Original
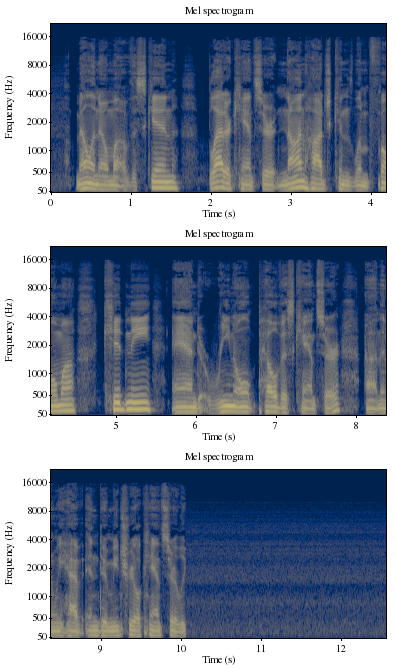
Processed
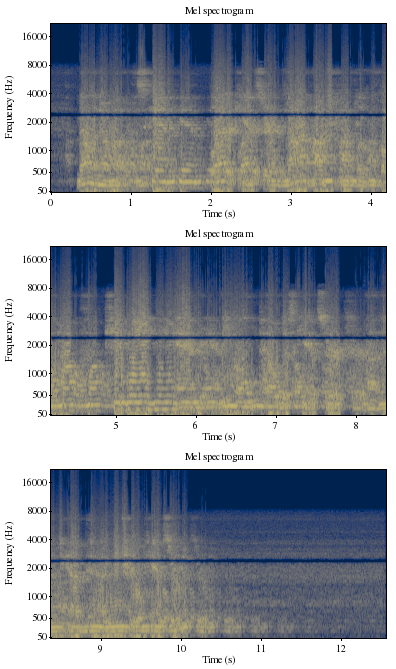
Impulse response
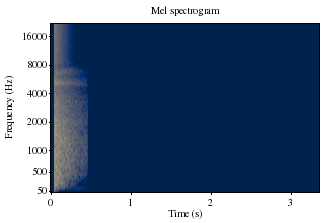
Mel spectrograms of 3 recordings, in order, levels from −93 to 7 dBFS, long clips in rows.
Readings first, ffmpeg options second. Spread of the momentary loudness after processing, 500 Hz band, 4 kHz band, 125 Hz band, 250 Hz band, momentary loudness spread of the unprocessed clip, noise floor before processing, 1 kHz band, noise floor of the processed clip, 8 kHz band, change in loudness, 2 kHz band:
6 LU, +6.0 dB, +7.5 dB, -1.0 dB, +4.5 dB, 8 LU, -58 dBFS, +8.5 dB, -43 dBFS, +5.5 dB, +5.5 dB, +11.0 dB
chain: -filter_complex "[0:a]asplit=2[s0][s1];[s1]adelay=334,lowpass=f=880:p=1,volume=0.631,asplit=2[s2][s3];[s3]adelay=334,lowpass=f=880:p=1,volume=0.48,asplit=2[s4][s5];[s5]adelay=334,lowpass=f=880:p=1,volume=0.48,asplit=2[s6][s7];[s7]adelay=334,lowpass=f=880:p=1,volume=0.48,asplit=2[s8][s9];[s9]adelay=334,lowpass=f=880:p=1,volume=0.48,asplit=2[s10][s11];[s11]adelay=334,lowpass=f=880:p=1,volume=0.48[s12];[s2][s4][s6][s8][s10][s12]amix=inputs=6:normalize=0[s13];[s0][s13]amix=inputs=2:normalize=0[s14];[1:a]atrim=start_sample=2205,asetrate=57330,aresample=44100[s15];[s14][s15]afir=irnorm=-1:irlink=0,aresample=16000,acrusher=bits=7:mix=0:aa=0.000001,aresample=44100,acrossover=split=390[s16][s17];[s17]acompressor=threshold=0.178:ratio=2[s18];[s16][s18]amix=inputs=2:normalize=0,aeval=exprs='0.562*(abs(mod(val(0)/0.562+3,4)-2)-1)':c=same,asuperstop=centerf=2400:order=20:qfactor=7.4,equalizer=f=420:t=o:w=2.1:g=-6,flanger=delay=3.4:depth=7.2:regen=-61:speed=0.27:shape=sinusoidal,lowshelf=f=100:t=q:w=3:g=7"

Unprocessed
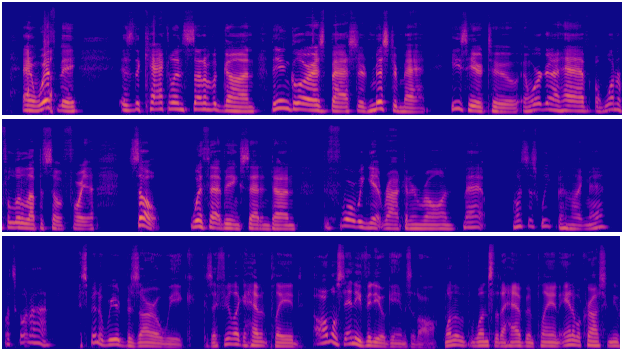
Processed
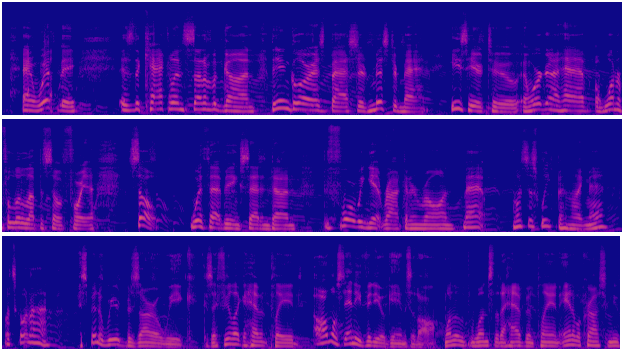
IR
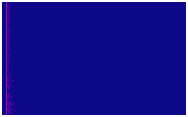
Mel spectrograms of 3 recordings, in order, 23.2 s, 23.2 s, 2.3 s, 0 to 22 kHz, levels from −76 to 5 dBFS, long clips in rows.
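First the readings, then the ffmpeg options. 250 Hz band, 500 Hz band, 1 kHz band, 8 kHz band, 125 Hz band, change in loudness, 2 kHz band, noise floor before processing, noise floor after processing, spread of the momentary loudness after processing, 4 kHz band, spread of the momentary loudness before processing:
-5.0 dB, -7.5 dB, -7.5 dB, -4.0 dB, -4.5 dB, -7.0 dB, -8.0 dB, -80 dBFS, -64 dBFS, 6 LU, -5.5 dB, 15 LU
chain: -filter_complex "[0:a]acompressor=threshold=0.0112:ratio=6,asplit=2[s0][s1];[s1]asplit=3[s2][s3][s4];[s2]adelay=213,afreqshift=-87,volume=0.0891[s5];[s3]adelay=426,afreqshift=-174,volume=0.0339[s6];[s4]adelay=639,afreqshift=-261,volume=0.0129[s7];[s5][s6][s7]amix=inputs=3:normalize=0[s8];[s0][s8]amix=inputs=2:normalize=0,volume=1.5"

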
